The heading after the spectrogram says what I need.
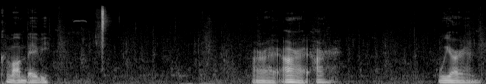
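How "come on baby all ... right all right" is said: quick, rushed, scared whisper under the breath. Streamer playing a game, just making it in, scared. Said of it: "I'm so scared right now".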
